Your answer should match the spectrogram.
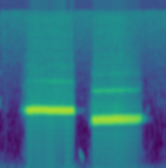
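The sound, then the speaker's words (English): A chickadee (shan chi, literally 'mountain sparrow') sings its clear two-note whistled song: a steady, pure higher note followed after a brief pause by a slightly lower, equally sustained note, loud and alone against quiet background. “So the easiest to remember song from them that we'll hear here is the just this two note really pretty song.”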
